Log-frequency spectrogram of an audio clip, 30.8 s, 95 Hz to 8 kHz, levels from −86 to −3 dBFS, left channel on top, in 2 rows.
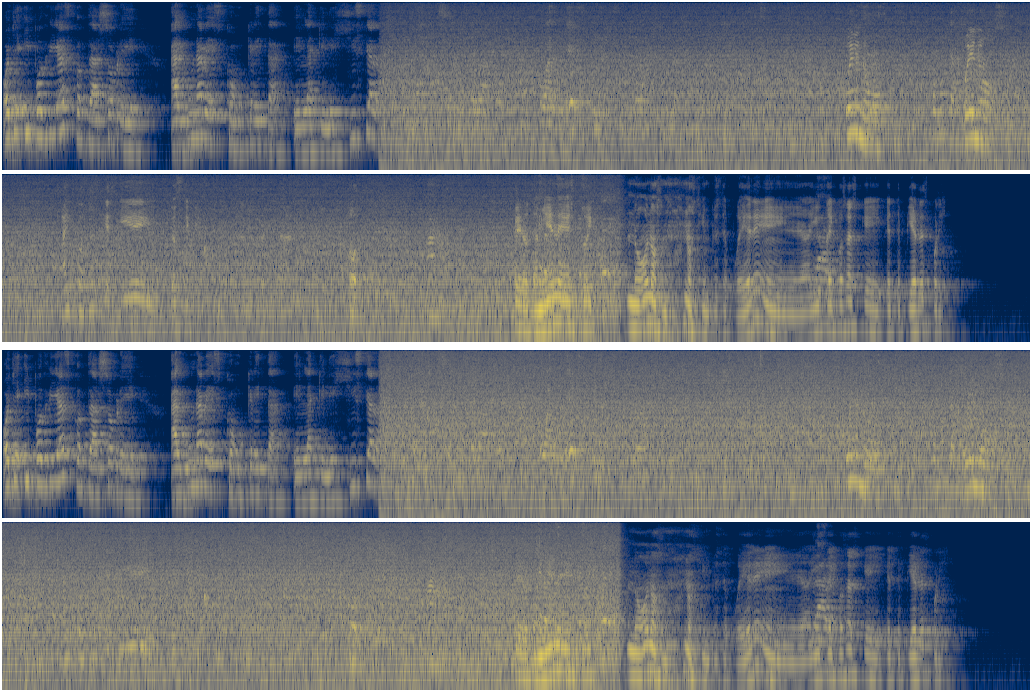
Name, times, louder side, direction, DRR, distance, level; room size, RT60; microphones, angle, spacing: voice 1, 0.0-2.0 2.5-7.6 8.1-10.7 12.6-13.4 13.9-15.4 21.8-22.2 23.5-24.6 27.6-27.9, right 1 dB, 25° right, 1 dB, 3.0 m, -34 dB
sound 1, 5.6-24.7, right 4 dB, 75° right, 1.1 m, -30 dB
voice 2, 12.6-13.2 14.4-14.9 16.3-20.8 23.1-24.3 24.8-29.6, left 2 dB, 85° left, 6 dB, 1.9 m, -29 dB
10.5 x 10.0 x 8.1 m, 0.88 s
head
